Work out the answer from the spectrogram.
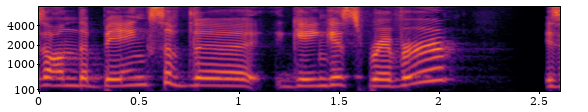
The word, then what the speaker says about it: Ganges: Yet, it was on the banks of the Ganges River, is how you say it, that her search ended when 1990, she met her teacher, Siri Punja.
